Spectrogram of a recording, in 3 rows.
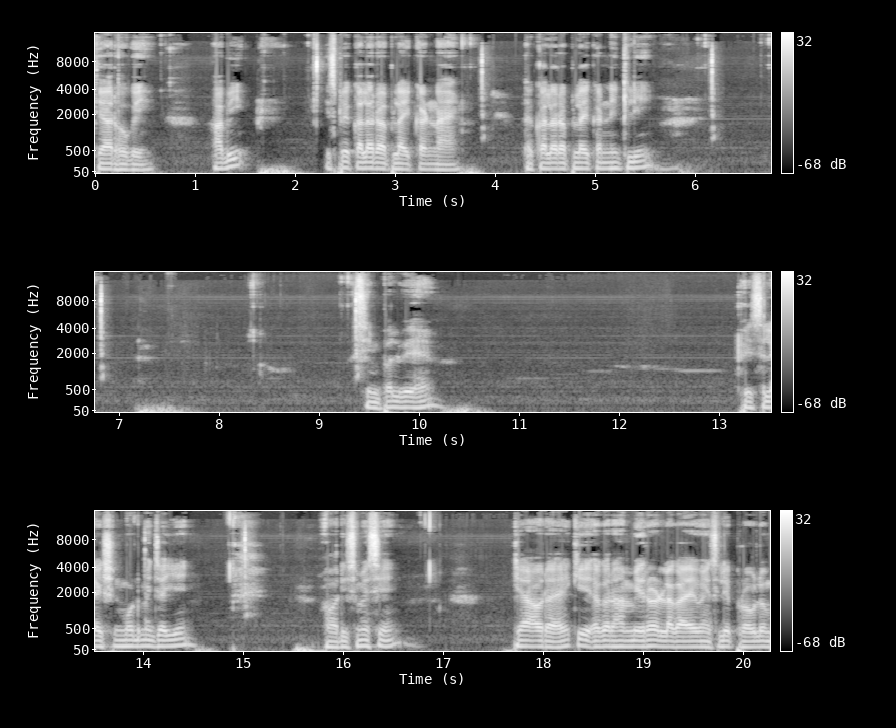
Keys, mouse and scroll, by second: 0.1-0.5 scroll up 3, 0.6 shift+middle click, 0.9-1.9 scroll down 3, 2.1-2.6 shift+middle drag, 2.6 Tab, 3.9-6.3 drag, 6.8 click, 9.5 click, 12.5-13.3 scroll up 9, 13.3-14.0 scroll down 1, 14.0 click, 15.0 click, 19.0 middle click, 19.7 KP_1.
